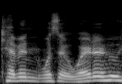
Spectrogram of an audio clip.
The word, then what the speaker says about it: Huerter: Oh, I, I, genuinely didn't know how to say it. – Herder. – Herder. Herder. Yeah.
